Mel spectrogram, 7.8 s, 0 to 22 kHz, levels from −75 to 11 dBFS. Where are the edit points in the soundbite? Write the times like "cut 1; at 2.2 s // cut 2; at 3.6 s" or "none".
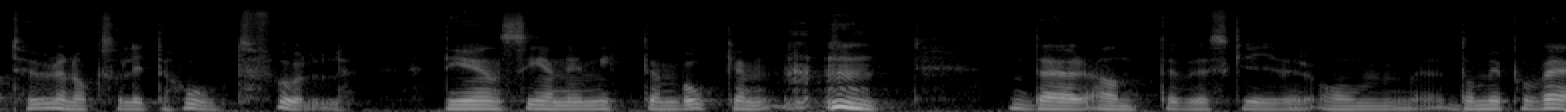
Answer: none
